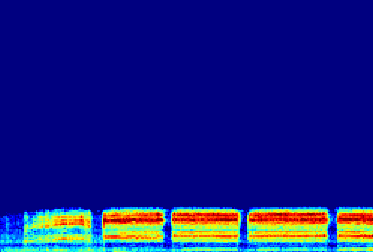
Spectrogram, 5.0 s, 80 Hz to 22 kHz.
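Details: Noisy juvenile peregrine falcon at Wałbrzych, Poland, 10 August 2022, recorded alongside an adult: a softer rising wail, then four long harsh, grating screams, each about a second, separated by brief breaks.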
